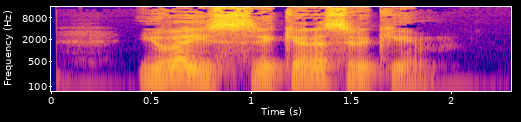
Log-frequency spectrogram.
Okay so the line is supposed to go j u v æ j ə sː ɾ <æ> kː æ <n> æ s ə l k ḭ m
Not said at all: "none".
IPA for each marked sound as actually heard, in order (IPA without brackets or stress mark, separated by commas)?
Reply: i, n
